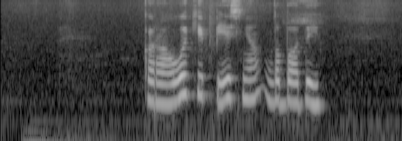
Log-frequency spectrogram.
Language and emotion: Russian, neutral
